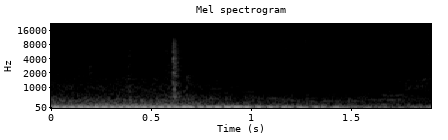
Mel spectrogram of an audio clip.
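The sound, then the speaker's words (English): A car engine rumbles low and steady, a sharp click sounds, and the idle fades as the car, parked at work, is switched off, leaving quieter background noise. No one speaks. “Car off. At work. Parked.”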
